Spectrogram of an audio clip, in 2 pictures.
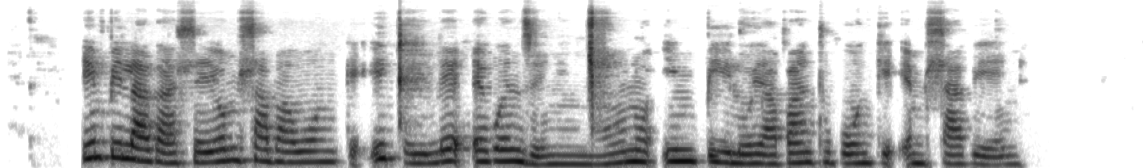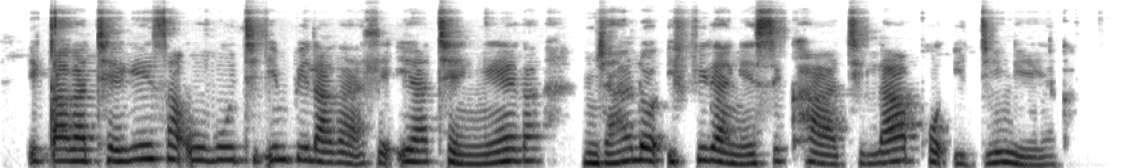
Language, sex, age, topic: North Ndebele, female, 25-35, health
